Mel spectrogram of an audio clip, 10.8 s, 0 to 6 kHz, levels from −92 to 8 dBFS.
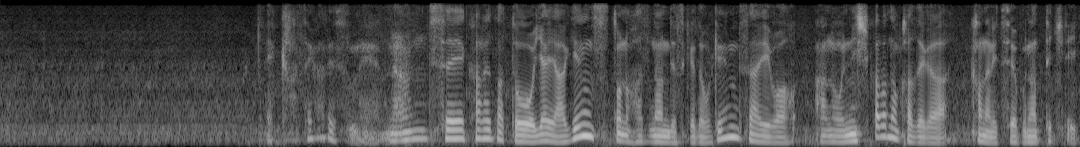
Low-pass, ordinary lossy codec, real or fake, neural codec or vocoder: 5.4 kHz; none; fake; codec, 16 kHz, 4 kbps, X-Codec, HuBERT features, trained on LibriSpeech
